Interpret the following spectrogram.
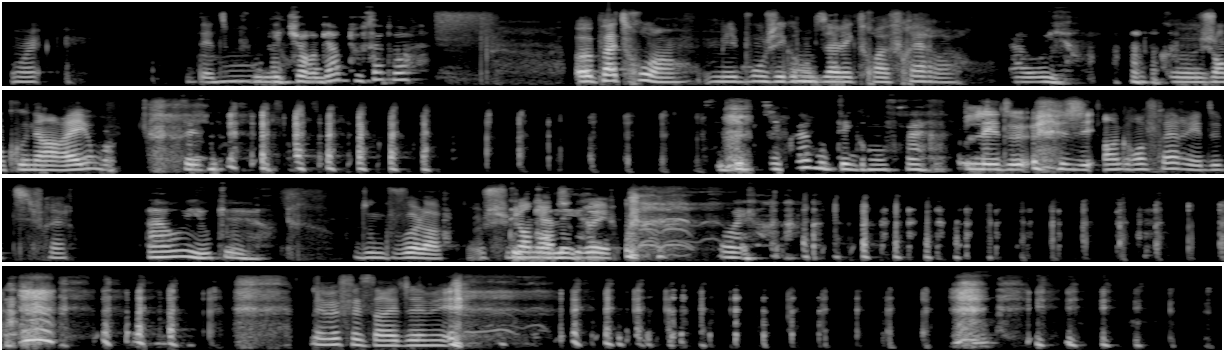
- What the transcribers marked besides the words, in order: static; tapping; other background noise; laugh; unintelligible speech; chuckle; laugh; chuckle; distorted speech; laugh; chuckle; laugh
- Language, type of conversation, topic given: French, unstructured, Préféreriez-vous être le héros d’un livre ou le méchant d’un film ?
